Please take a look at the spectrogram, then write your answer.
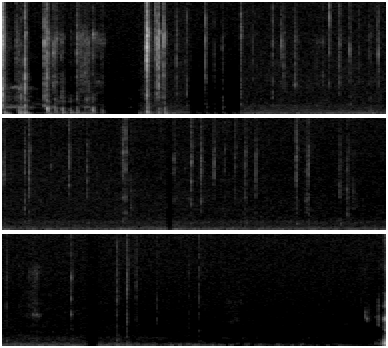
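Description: Someone types a website address on a computer keyboard: a few sharp key clicks at the start, then a long stretch of faint low hum with occasional light taps, quiet and close.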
